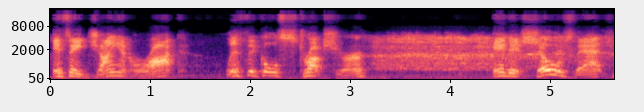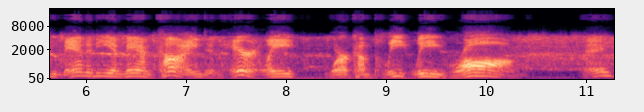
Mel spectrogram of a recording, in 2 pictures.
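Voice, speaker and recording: Gravelly sarcastic man with noise behind. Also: on the high side, animated, takes it slowly. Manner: sarcastic, self-mocking, keeps asking "okay?". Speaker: independent channel host. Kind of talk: rambling self-promotional monologue.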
